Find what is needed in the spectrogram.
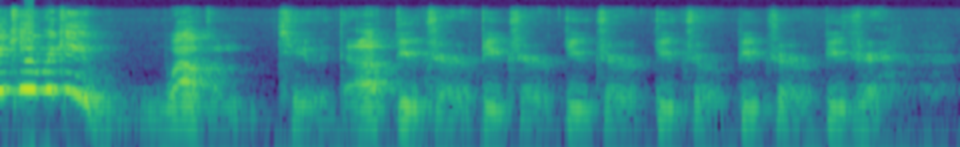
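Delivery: very low, swooping ai commentator voice. Commentating a match, the speaker slips into an AI commentary voice. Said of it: "This is the A I commentary voice".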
